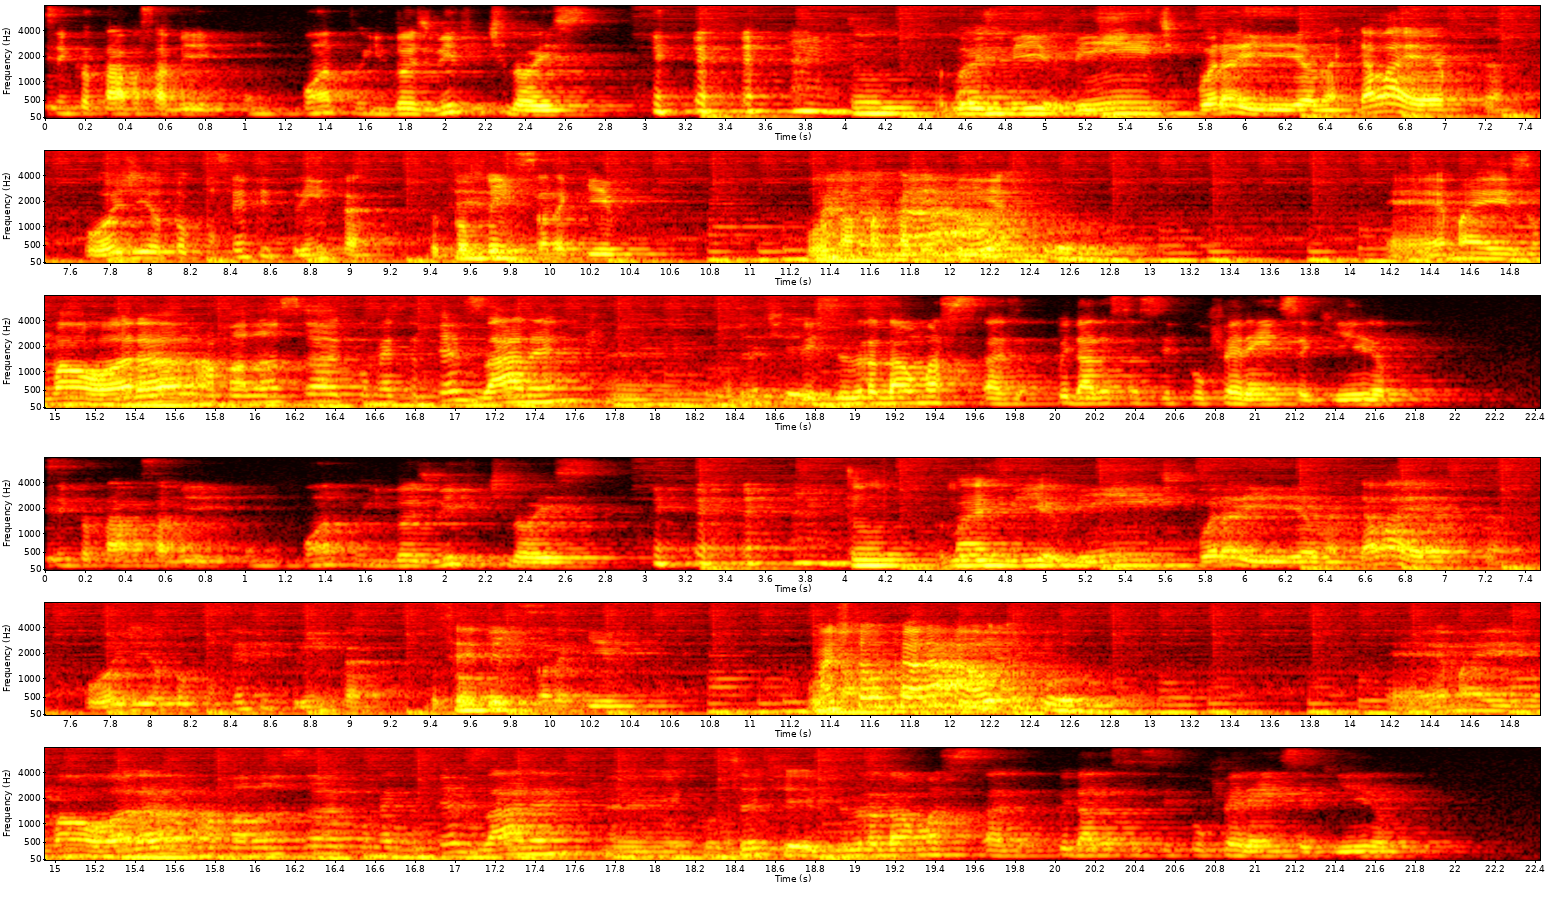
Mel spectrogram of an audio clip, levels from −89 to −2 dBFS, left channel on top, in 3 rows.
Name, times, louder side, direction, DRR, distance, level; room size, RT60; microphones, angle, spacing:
voice 1, 0.0-2.7 3.0-4.1 4.5-7.3 7.7-9.1 9.4-10.4 11.3-12.3 14.2-17.6 18.3-21.7, left 4 dB, 55° left, 8 dB, 0.3 m, -22 dB
sound 1, 2.9-3.0 3.3-19.2, left 1 dB, 5° right, 0.7 m, -29 dB
voice 2, 4.0-5.2 5.6-5.7 9.5-9.9 11.3-12.8 17.7-18.9, right 3 dB, 70° right, 4 dB, 0.6 m, -21 dB
3.5 x 3.1 x 4.6 m, 0.96 s
head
